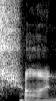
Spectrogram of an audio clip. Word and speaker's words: Shan: ready we all know your name is Shan but pronounce Sean nice that's gonna be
